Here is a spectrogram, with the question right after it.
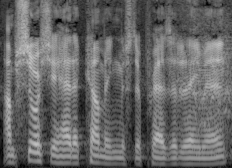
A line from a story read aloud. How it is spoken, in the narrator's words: responded back softly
